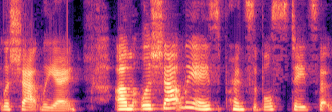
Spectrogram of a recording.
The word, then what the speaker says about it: Le Chatelier: le chatelier's principle now le chatelier was french i took spanish in high school so you might hear other people say his name different than me um but i've always said it le chatelier le chatelier's principle states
